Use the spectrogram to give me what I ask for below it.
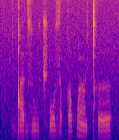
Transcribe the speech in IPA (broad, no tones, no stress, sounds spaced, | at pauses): ŋ͡ǃ a d͡z u t͡ʃʼ o z ə q ɐ p ɐ̃ ǀʰ ə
